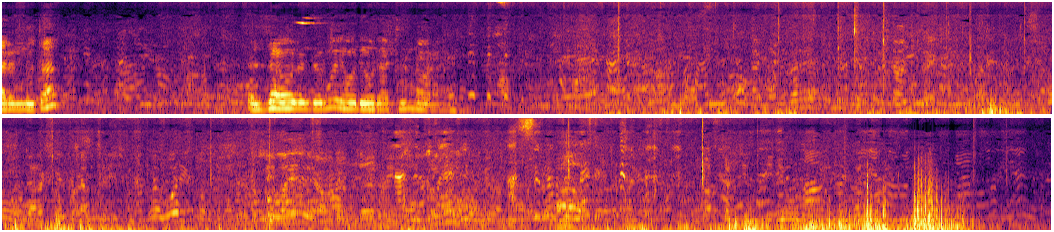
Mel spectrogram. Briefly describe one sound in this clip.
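A crowd of men and women chants and talks outdoors.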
